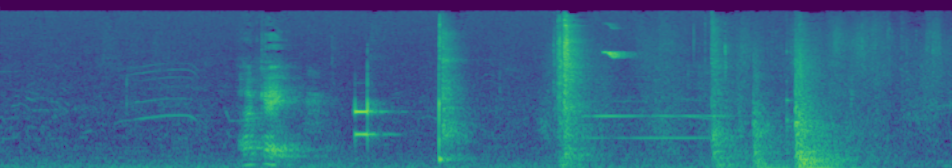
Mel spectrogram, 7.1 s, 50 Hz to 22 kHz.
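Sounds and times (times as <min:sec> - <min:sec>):
speech: 0:01.8 - 0:02.4
short electronic beeps: 0:04.4 - 0:05.3
door that won't open being tried: 0:05.3 - 0:06.4.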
